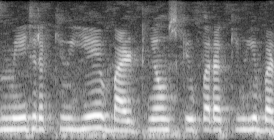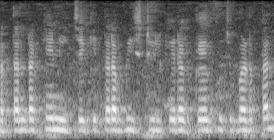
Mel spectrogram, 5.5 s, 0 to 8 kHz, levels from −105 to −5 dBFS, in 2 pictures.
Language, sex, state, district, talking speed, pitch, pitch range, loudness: Hindi, female, Chhattisgarh, Bilaspur, 240 wpm, 225 Hz, 220-235 Hz, -16 LUFS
